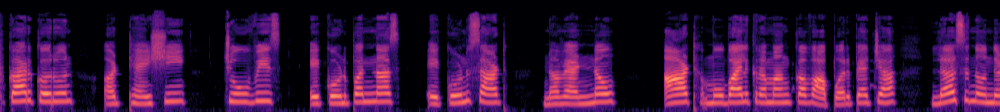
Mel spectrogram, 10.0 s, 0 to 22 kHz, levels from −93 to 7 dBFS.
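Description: Speech with generation loss throughout: a swirly, hollow smear and blurred attacks, with nothing above 15.3 kHz. It is worse than one pass at that bandwidth would give, pointing to repeated encoding, likely about four passes of MP2 at around 96 kbit/s, rather than a single low-bitrate encode.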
